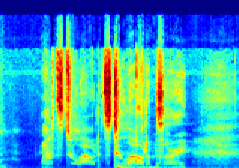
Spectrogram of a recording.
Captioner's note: whispers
